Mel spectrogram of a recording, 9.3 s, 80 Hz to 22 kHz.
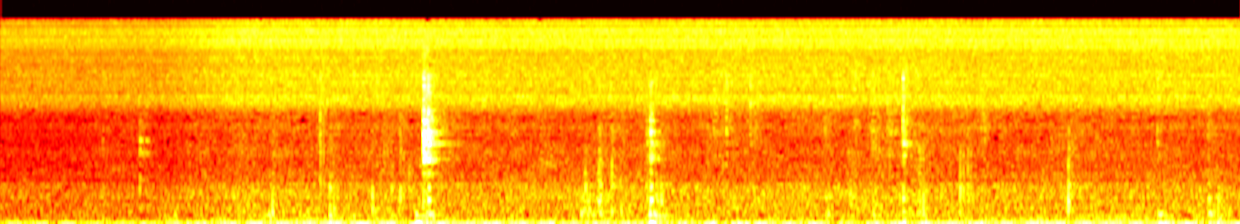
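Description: A few light metallic clinks of a steel tire iron against a 19.5-inch truck wheel rim, the strongest about three seconds in with a short ring and fainter ones later, over a steady hiss and low rumble.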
